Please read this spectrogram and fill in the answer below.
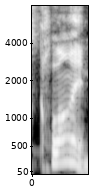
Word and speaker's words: climb: another word completely and another word with the silent B is climb escolar so CL IM b the b is silent climb I'm climbing the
